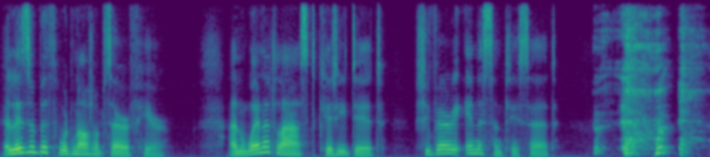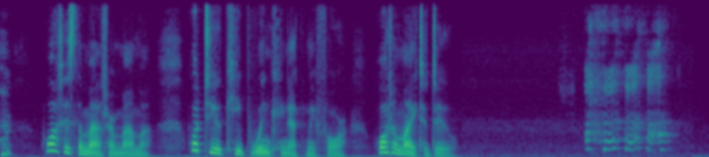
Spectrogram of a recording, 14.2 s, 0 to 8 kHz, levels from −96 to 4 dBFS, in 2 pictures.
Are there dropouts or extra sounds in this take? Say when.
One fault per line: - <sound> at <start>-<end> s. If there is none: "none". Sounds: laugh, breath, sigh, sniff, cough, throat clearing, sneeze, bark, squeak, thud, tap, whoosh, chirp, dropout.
- cough at 5.9-7.2 s
- laugh at 12.7-13.9 s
